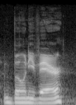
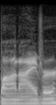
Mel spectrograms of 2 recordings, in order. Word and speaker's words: Bon Iver: We got Bon Iver. Mm. Yes, that's how you say it. It's not Bon Iver or however else.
